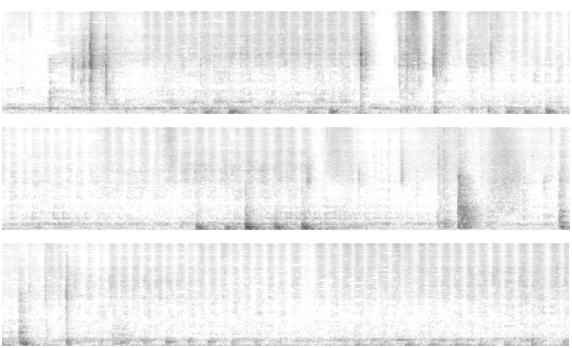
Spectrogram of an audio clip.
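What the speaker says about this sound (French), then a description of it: "Je vais gommer." An eraser rubs back and forth across paper on a scrapbooking worktable, in repeated close, scratchy bursts separated by brief pauses, with no talking.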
